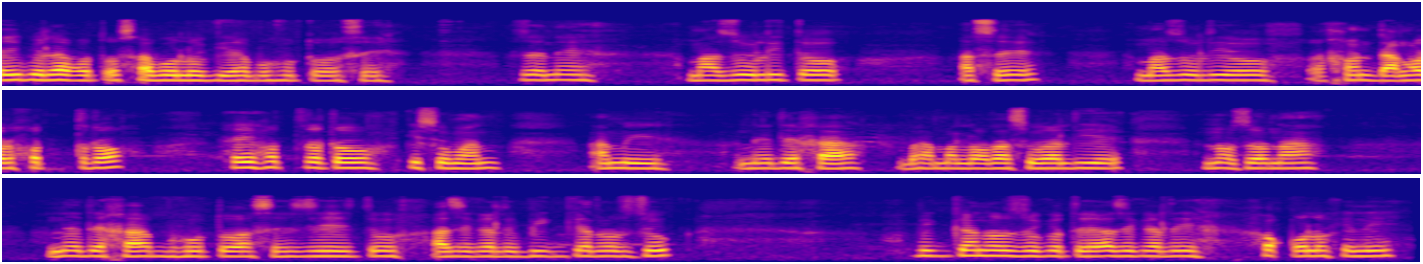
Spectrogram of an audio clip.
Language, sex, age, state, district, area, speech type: Assamese, female, 45-60, Assam, Udalguri, rural, spontaneous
